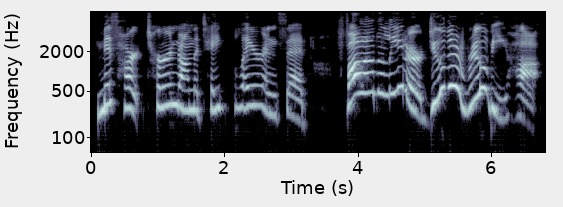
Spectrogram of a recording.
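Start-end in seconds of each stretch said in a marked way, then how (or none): 3.7-6.8 much higher, louder rallying call; rally the class to dance. Acted. Miss Hart calling the class to hop along, loud.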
